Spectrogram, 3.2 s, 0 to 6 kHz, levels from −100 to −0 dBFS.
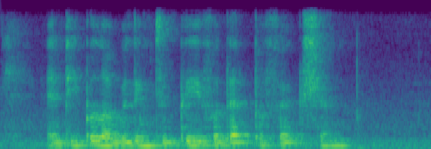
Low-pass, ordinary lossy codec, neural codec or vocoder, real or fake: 5.4 kHz; none; none; real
